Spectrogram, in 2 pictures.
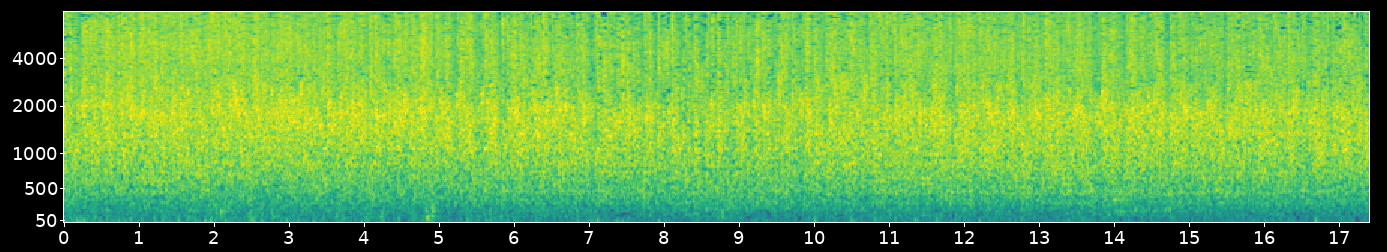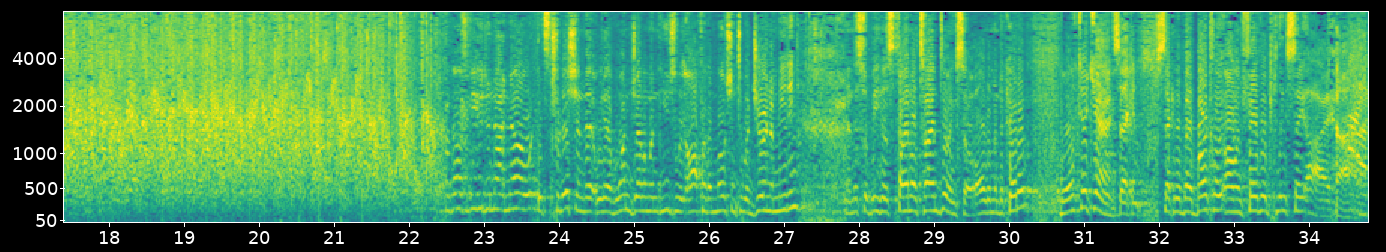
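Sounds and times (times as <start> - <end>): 
round of applause from meeting audience: 0.0 - 22.7, 34.4 - 34.7
speech: 22.6 - 34.7.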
